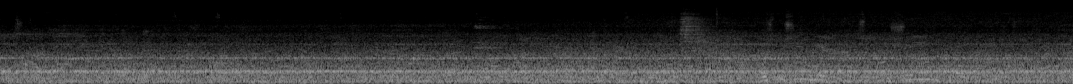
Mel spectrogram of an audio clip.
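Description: TRUMPF TruPrint 3000 laser metal fusion printer running during a build, a steady mechanical hum with a constant high tone.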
